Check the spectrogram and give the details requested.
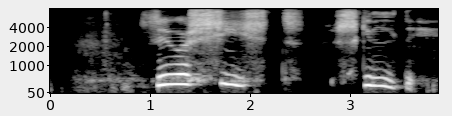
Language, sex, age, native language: Icelandic, male, 8, Icelandic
